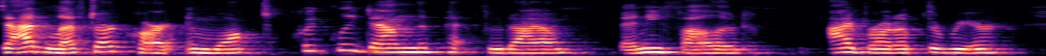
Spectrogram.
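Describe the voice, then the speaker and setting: A woman's voice: mid-range voice, normal speed, fairly bright tone. A woman reading a children's story aloud as its narrator. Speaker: read-aloud narrator at a school.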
